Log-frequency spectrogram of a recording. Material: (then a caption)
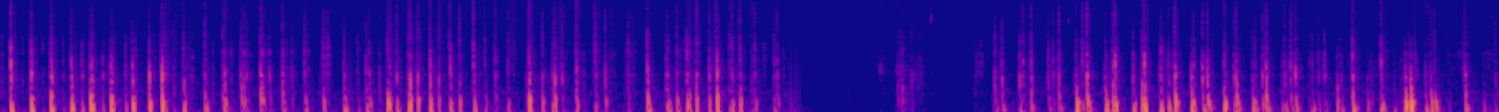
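Leather. Short-nailed fingertips rapidly tap the stitched leather crown of an empty, hollow black leather fedora turned on its side. The taps are soft, dull and low-pitched, with almost no ring, like quick muffled drumming. They pause into near silence for about two seconds, with only a few faint touches, then resume at the same brisk pace.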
